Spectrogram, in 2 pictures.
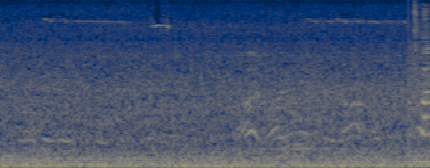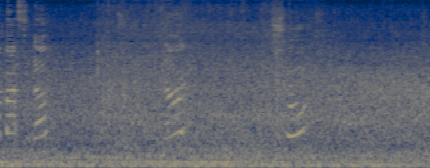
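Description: A puppy whimpering and whining in short rising-and-falling cries, with a quick cluster about four seconds in and single whines near six and seven seconds. Under them runs a steady low rumble from the manoeuvring narrowboat's engine.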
